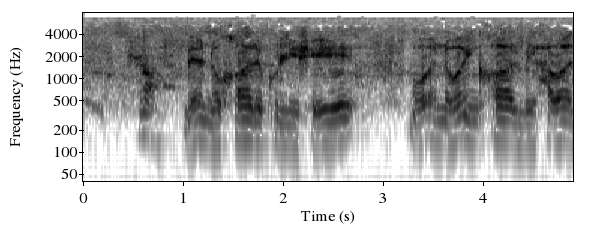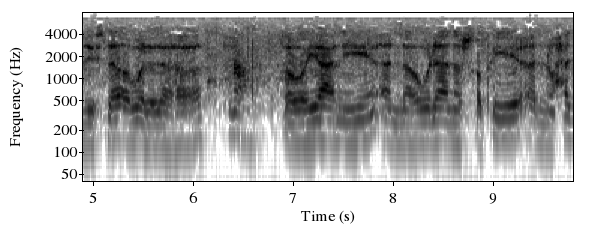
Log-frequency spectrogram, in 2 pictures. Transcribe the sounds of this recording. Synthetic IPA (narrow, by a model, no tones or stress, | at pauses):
bɪʔanːʊxaːlɪkʊlːʃeːʔ | wɪʔa̰nːwʔɪnqʰɑːlbɪħawaːd̪ɪθlaʔawːallaɦa | fahʊwajaʕniʔanːahʊlanɑst̪ɑt̪ˤʰiːʕʔa̰nːʊħad̪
